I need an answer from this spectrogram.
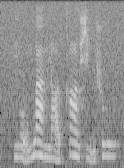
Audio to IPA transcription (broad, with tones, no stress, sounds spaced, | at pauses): j o̰˨˩ ʊ̯ n̪ w ä˥˨ n̪ j ɑ̰˨˩ ʊ̯ kʰ ɑ˥˨ ʊ̯ ɕ ḭ˨˩ n ʂ u˦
